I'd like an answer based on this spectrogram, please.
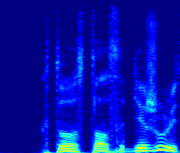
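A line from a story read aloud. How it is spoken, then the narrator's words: Plain. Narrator (Russian): спросила она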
